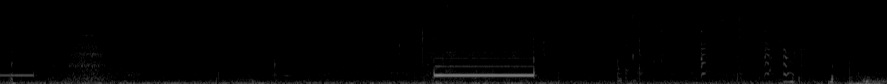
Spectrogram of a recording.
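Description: A single steady telephone ringback tone of an outgoing call sounds for about a second, a clear, loud electronic hum over faint background rustling and clicks, with no one talking.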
